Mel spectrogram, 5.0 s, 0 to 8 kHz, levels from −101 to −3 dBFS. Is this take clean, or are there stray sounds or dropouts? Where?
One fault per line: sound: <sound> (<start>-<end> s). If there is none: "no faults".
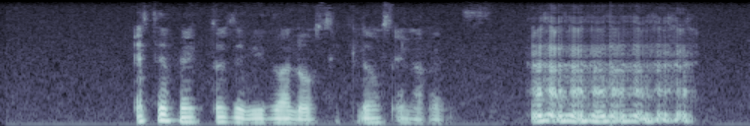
sound: laugh (3.5-4.7 s)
